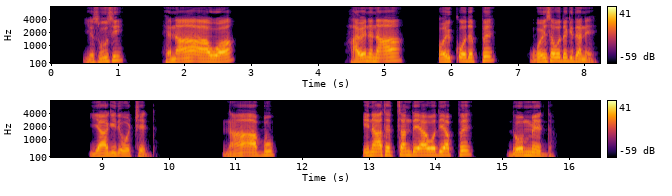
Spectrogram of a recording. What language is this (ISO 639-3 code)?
dwr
